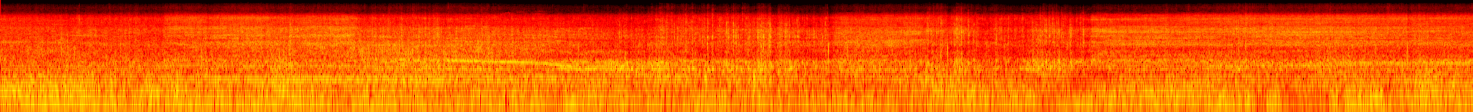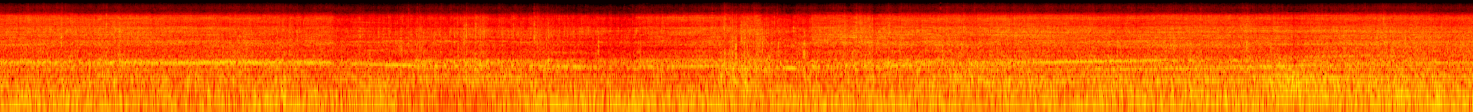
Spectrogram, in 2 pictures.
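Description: Talaria Sting R electric dirt bike being ridden: a steady rush of wind and road noise, with the electric motor's whine rising and falling in pitch as the bike speeds up and slows.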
